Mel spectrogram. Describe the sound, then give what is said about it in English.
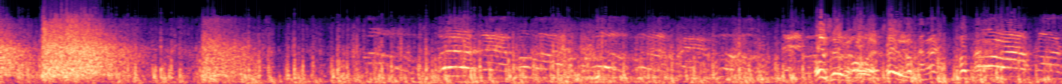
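Gunfire from a stagecoach holdup shootout in a western radio drama: loud, sharp bursts early on, then excited voices carrying on over a steady rumbling background. “Use your guns”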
